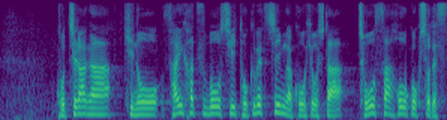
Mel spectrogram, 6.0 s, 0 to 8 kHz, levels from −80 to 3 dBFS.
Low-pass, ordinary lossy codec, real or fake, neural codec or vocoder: 7.2 kHz; none; real; none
